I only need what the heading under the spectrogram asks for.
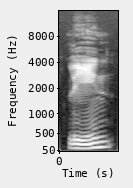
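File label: "lin2", Mandarin Chinese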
